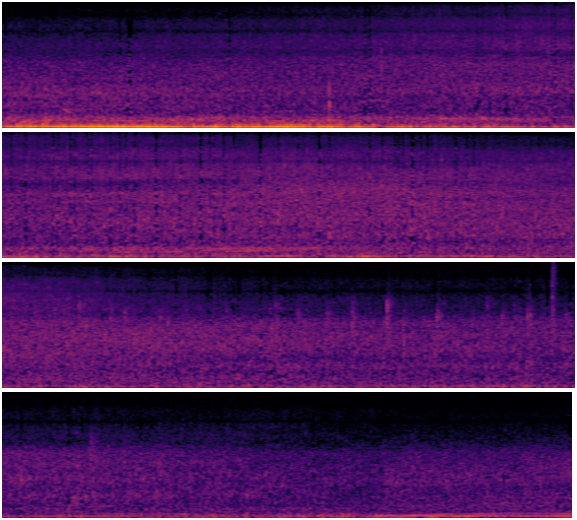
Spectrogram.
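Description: Shallow river water flowing and spilling over a low concrete step, a steady rushing hiss, with a low rumble loudest in the first few seconds.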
